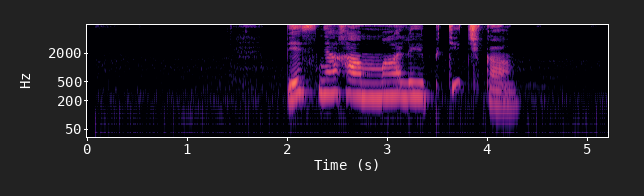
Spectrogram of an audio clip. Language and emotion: Russian, positive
